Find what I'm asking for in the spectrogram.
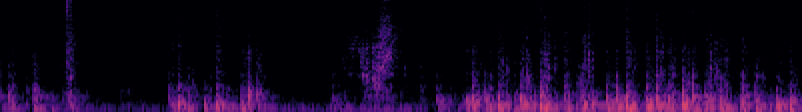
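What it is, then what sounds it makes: Latex balloon being scratched. A light blue inflated latex balloon, hollow and air-filled, is held in both hands while fingertips and nails rub and scratch its taut rubber surface. The result is a low, resonant patter of rubbing and scratching strokes with dull thumps, sparse at first and then denser and louder through the second half.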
